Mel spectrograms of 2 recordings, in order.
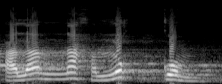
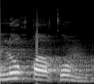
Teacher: tetap ya huruf kaf dimasukkan kepada kaf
